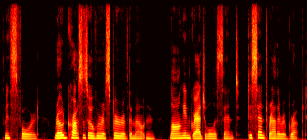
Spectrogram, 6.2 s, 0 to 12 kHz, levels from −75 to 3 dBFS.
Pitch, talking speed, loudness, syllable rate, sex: 190 Hz, 155 wpm, -20 LUFS, 4.7 syllables/s, female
